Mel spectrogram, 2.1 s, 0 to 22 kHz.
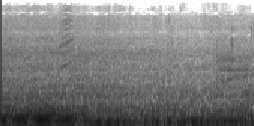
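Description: A BMW E28 M5 on a road test run after a suspension rebuild and steering rack reconditioning, its engine giving a steady, close, low rumble with a brief rev near the start and traffic around.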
